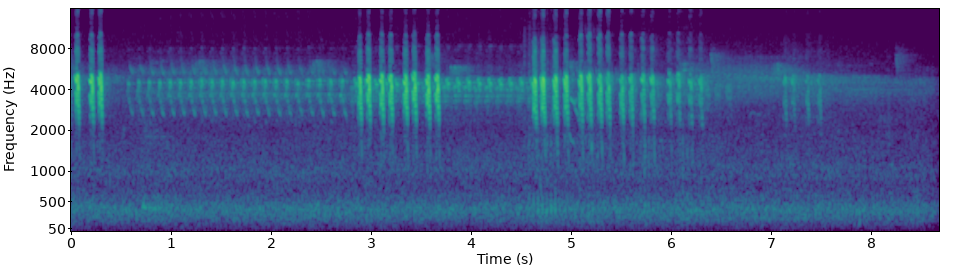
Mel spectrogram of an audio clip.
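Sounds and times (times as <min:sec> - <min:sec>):
bird flight calls: 0:00.2 - 0:06.5.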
